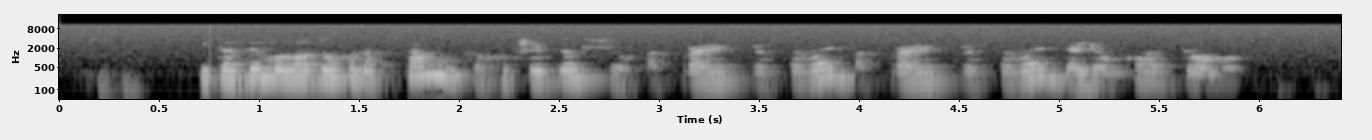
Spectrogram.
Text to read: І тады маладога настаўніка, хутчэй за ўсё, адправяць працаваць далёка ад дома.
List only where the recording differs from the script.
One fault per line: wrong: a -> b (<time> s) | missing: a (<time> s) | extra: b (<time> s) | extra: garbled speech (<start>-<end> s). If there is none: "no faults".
extra: адправяць працаваць (4.0 s)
